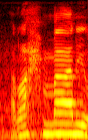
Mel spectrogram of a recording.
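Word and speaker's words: الرحيم: করি তখন আমরা বিসমিল্লাহির রহমানির রহিম পড়ি, তো সেখানে যদি আপনি পড়েন যে বিসমিল্লাহির রহমানির রাহিম, আপনি পড়লেন রাহমানির রাহিম, এটা ভুল উচ্চারণ। এখানে রয়ের উপরে আছে জবর, এখানে আপনি রাহমানির রাহিম বললে এটা ভুল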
